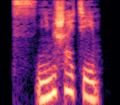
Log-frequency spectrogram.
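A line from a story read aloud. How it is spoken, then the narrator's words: Whispered. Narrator (Russian): зашептал я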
